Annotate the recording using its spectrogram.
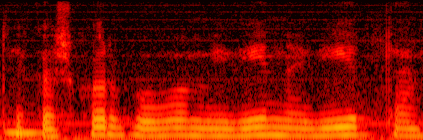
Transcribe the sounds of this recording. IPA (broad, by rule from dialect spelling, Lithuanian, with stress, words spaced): tɐɪ ˈkɑːʃˌkoːr ˈbʊʋuɔm ɪ ˈʋʲiːnɐ ˈʋʲiːtɐ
